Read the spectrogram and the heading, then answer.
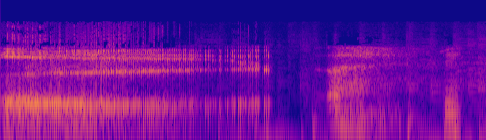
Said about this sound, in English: That's a real burp. See, he would have won. Yeah. He would have won. He won it hard.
